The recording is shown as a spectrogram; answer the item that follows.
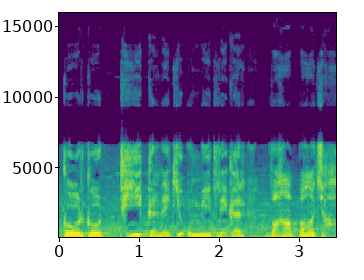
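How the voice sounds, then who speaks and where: A grave cartoon robot soldier with a mid-pitched, measured delivery. He speaks solemnly, like a veteran recounting a long war. Loud dramatic music plays behind a muffled recording. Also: sing-song. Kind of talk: dubbed animated series dialogue and narration.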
